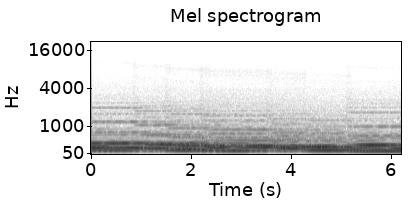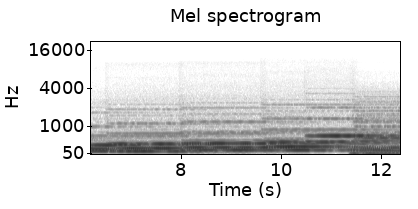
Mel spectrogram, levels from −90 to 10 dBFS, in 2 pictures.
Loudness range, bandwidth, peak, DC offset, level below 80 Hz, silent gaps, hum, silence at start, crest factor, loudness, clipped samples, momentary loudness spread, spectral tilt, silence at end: 3 LU; 3.1 kHz; -4 dBFS; under 0.1%; -38 dBFS; none; none; 0 s; 12 dB; -17 LUFS; under 0.1%; 5 LU; -13 dB/octave; 0 s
